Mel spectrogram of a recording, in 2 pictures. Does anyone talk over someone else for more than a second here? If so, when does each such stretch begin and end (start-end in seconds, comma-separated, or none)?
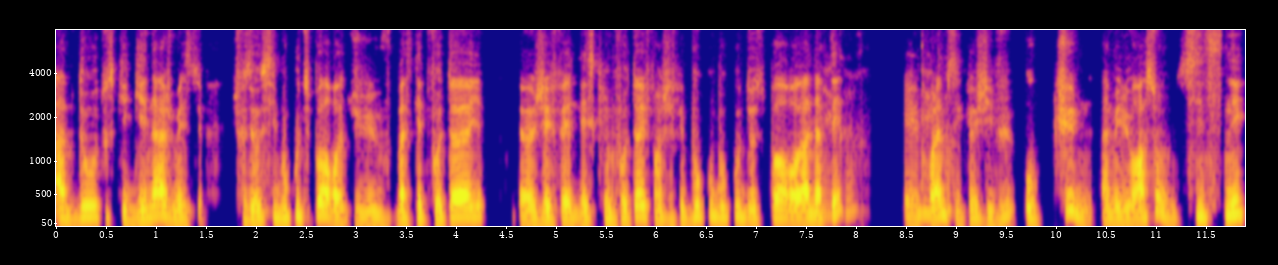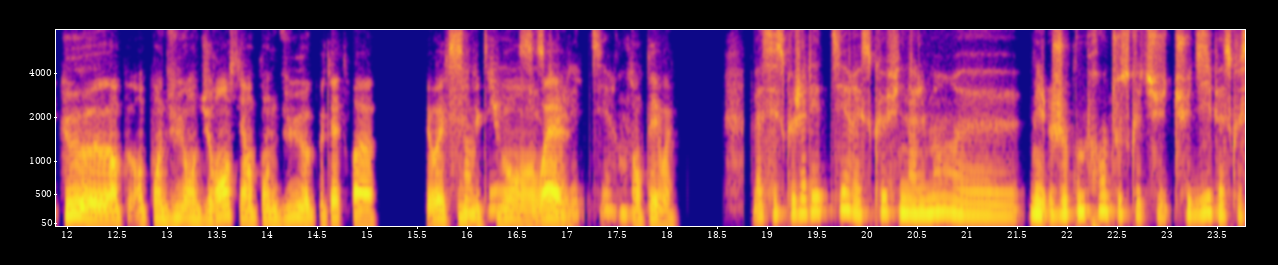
15.8-17.0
